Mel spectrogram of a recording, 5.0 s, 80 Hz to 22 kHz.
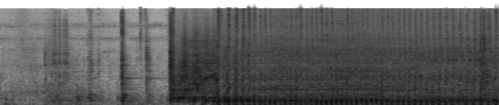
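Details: Rebuilt Murray Lawn Chief lawn tractor, 11 hp single-cylinder, already warm from mowing, rebuilt clutch, new belts and drive chain, worn top transmission sprocket: handling clunks then quick start into steady even putter, no misfires; runs well.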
